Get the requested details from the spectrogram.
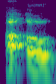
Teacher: There's a catch in the throat, like an uh-oh that we have, that in Arabic is a proper letter. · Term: glottal stop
